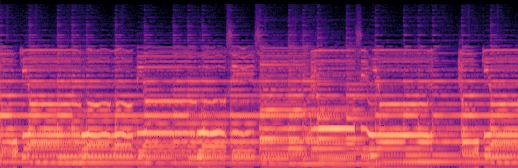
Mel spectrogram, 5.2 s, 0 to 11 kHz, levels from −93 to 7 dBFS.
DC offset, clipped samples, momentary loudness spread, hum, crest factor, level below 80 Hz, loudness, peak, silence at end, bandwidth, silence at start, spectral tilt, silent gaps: 0.9%; under 0.1%; 4 LU; none; 12 dB; -50 dBFS; -12 LUFS; 0 dBFS; 0 s; 7 kHz; 0 s; -7.5 dB/octave; none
